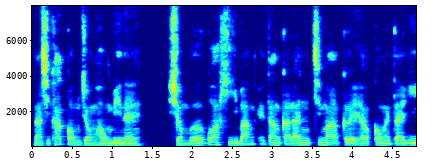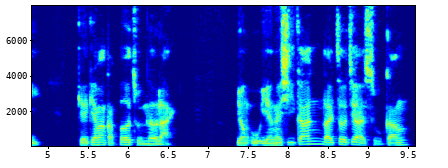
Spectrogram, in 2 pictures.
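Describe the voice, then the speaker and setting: A man with a Taiwanese accent talking calmly and reflectively in conversation. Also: on the low side, dry recording.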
